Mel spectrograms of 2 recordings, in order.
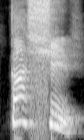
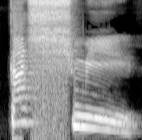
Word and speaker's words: কাশ্মীর: তারপরে দেখো পরেরটা মফলা অনুযায়ী এখানে উচ্চারণ হবে কিন্তু যে কাশ কাশীর কাশির উচ্চারণ হবে কাশির কিন্তু আসলে উচ্চারণটা হবে উচ্চারণটা হবে কিন্তু কাশ্মীর উচ্চারণ হবে কাশ্মীর।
